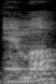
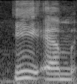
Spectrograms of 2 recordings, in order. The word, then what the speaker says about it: EMA: Every way you see it stylized tells your brain that it would be pronounced Emma, but I'm going off of how David Letterman said it.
